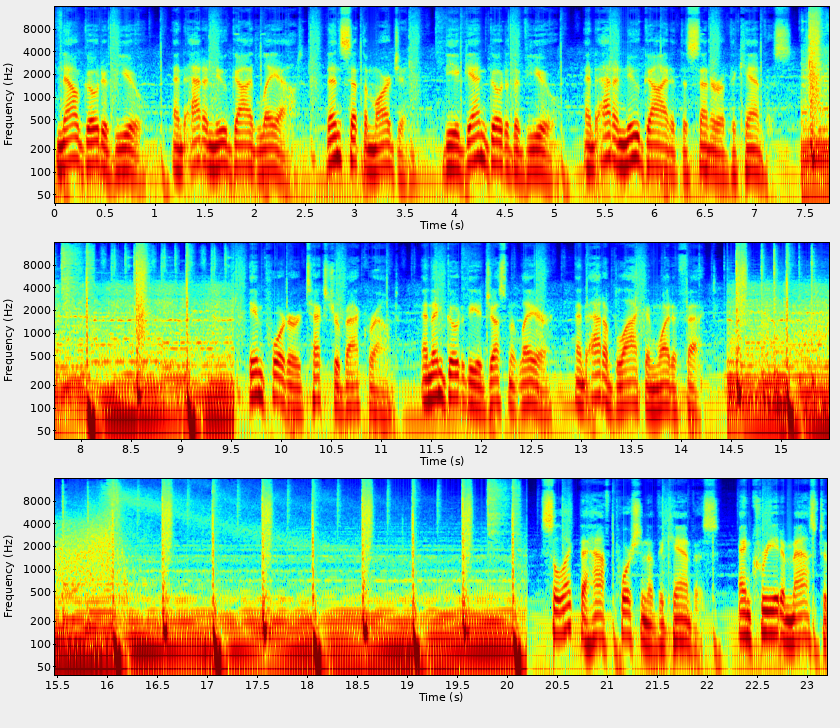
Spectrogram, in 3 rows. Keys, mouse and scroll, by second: 0.6 click, 7.5 alt+Num_Lock, 7.5 click, 7.7 alt+Tab, 8.9-11.8 drag, 10.8 alt+Tab, 13.1-22.4 drag.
